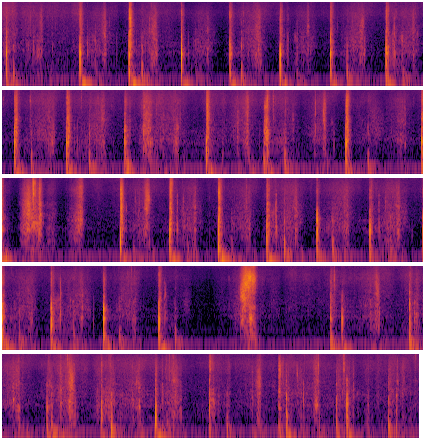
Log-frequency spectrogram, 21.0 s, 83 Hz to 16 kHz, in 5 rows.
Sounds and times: footstep concrete walking running scuff 0.0 - 15.2
footstep concrete walking running scuff 15.9 - 21.0

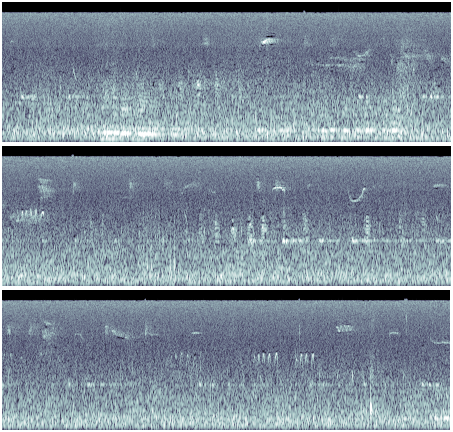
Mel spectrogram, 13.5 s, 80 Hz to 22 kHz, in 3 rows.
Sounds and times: singing birds 1.9 - 5.8
singing birds 6.4 - 13.4
distant sheep bell 7.2 - 11.2

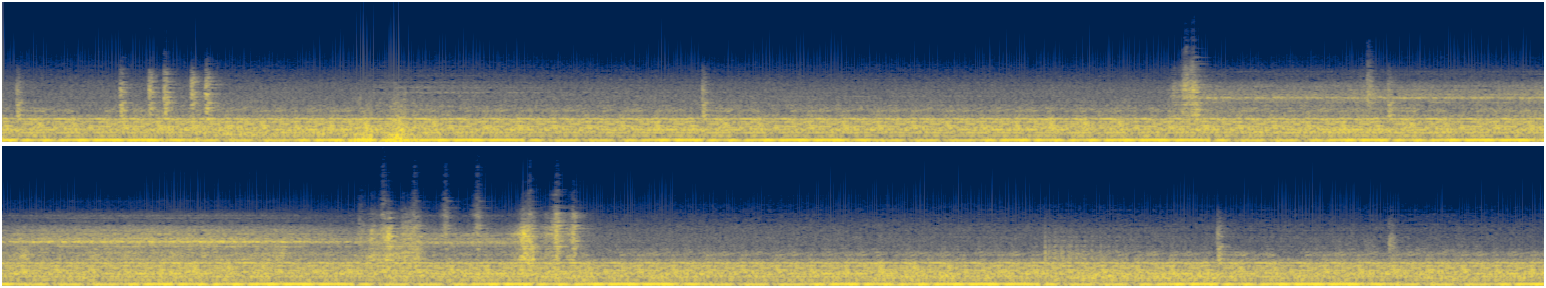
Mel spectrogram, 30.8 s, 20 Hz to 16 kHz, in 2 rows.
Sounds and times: VST synthesizers 0.0 - 30.8

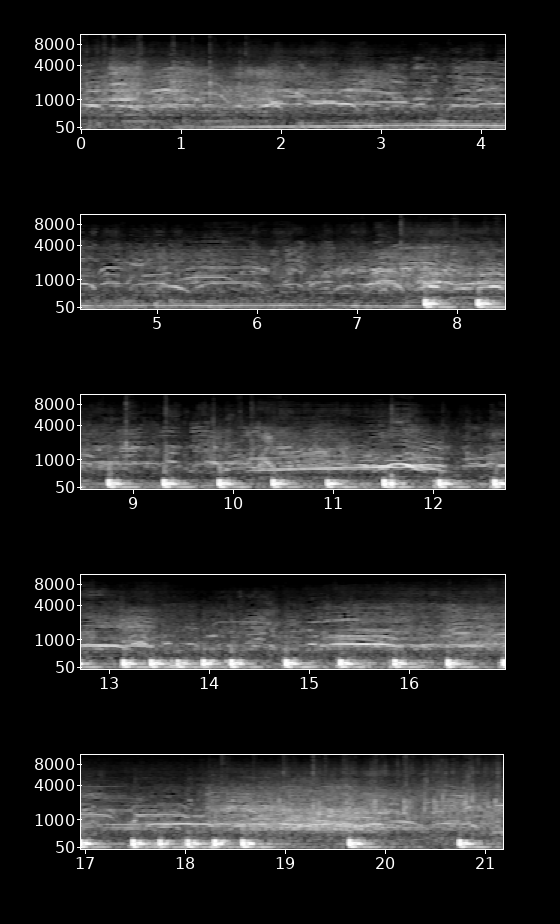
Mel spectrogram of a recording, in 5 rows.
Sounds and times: roar of the crowd 0.0 - 21.1
players shouting to each other 0.0 - 21.1
drums 7.1 - 21.1

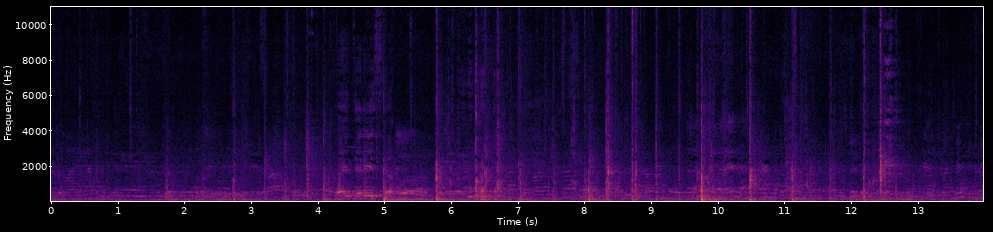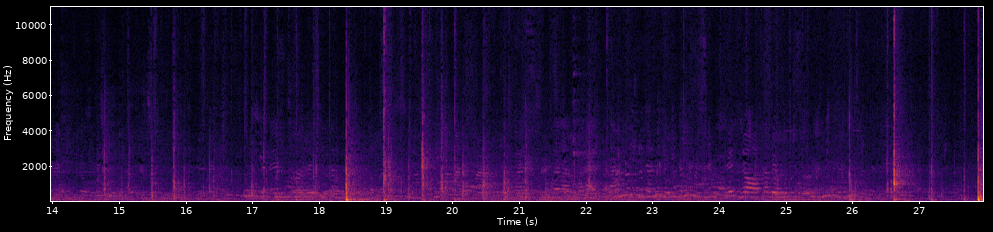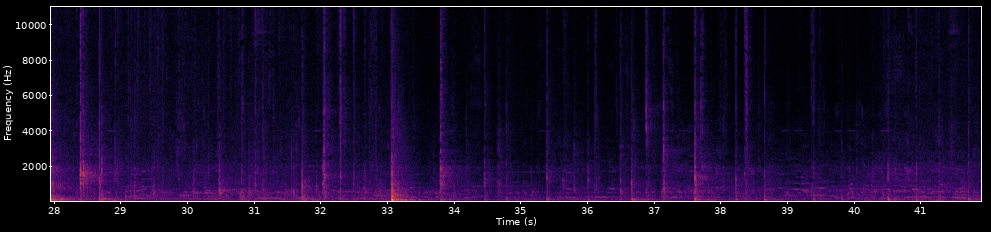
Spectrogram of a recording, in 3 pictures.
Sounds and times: restaurant noises 0.0 - 41.9

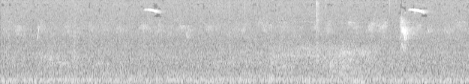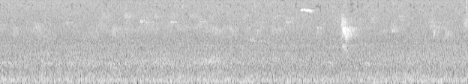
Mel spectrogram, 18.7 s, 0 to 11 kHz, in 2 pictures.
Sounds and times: Birds 0.0 - 18.7

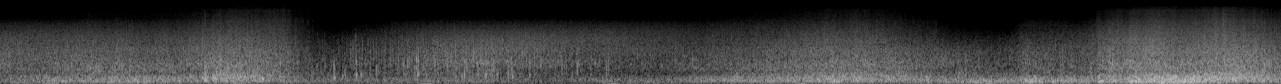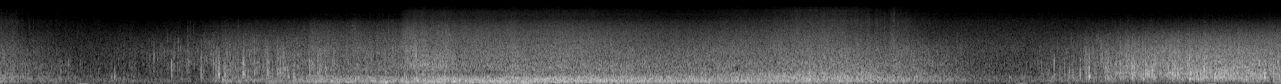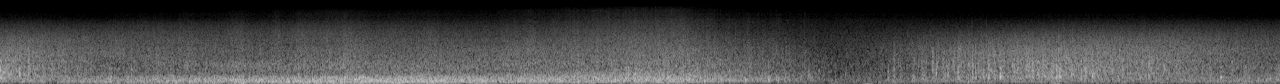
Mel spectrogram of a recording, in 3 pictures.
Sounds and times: waves breaking on a pebble beach 0.0 - 9.5
waves breaking on a pebble beach 10.2 - 38.4
foamy backwash 10.5 - 38.4

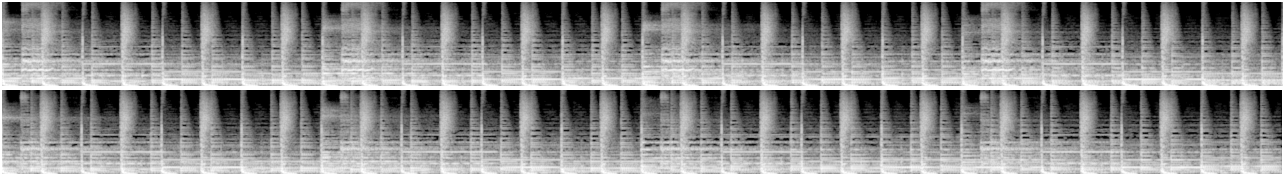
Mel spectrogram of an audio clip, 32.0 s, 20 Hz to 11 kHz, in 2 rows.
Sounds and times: synth 0.0 - 32.0

